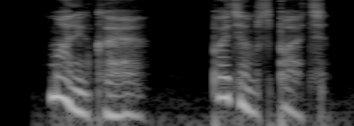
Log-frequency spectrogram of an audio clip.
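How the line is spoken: Muttered. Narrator (Russian): пробормотал он

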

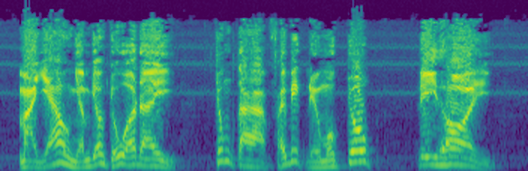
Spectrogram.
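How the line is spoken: Old man barking. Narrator (Vietnamese): Lão quát

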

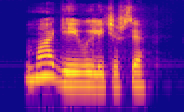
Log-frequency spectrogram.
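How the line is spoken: Snorted. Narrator (Russian): хмыкнул Доминго

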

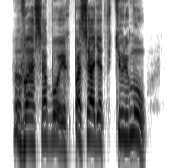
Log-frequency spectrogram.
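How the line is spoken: Sobbing. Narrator (Russian): всхлипывала заблудшая душа

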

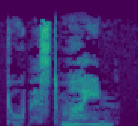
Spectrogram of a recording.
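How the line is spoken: Whisper. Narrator (German): Josephine flüsterte

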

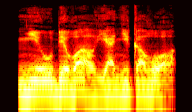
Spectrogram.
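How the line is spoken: Hoarse roar. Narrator (Russian): хрипло проревел я

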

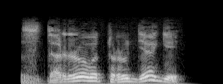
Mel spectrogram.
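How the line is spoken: Cheerful shout. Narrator (Russian): весело крикнул один

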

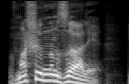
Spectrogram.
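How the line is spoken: Louder rude bark over phone. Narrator (Russian): еще сильнее гаркнул из трубки грубиян Корнеев

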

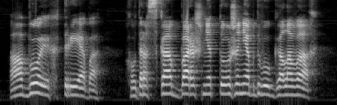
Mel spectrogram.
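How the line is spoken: Forced out with malice. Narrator (Russian): выдавился злобой Федор Матюшкин

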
